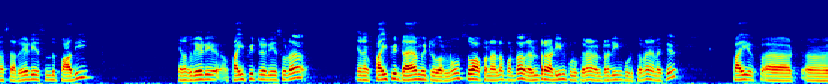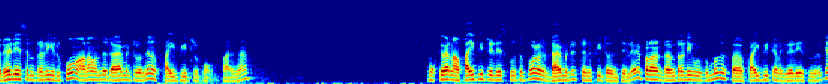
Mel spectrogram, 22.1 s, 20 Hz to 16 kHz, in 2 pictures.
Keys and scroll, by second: 7.0 2, 7.4 ', 8.0 6, 13.9 Return.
